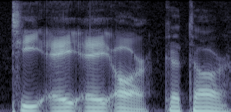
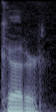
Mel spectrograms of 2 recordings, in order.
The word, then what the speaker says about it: Qatar: Country in the Middle East, American pronunciation, Quhtaar. Qatar. I mean, I'm just I see it, Connor. But if you watch the news or listen to people who's been over there, they'll be like Qatar.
